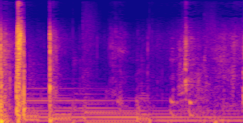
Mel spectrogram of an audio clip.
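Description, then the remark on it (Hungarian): A few sharp plastic clicks and clacks of bottle caps being handled and dropped, moderately loud, with a steady low hum underneath and faint rustling afterward. “Igen meghallgathatjátok, hogy milyen hangja van egy kupaknak.”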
